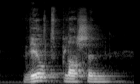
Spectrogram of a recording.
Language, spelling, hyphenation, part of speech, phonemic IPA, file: Dutch, wildplassen, wild‧plas‧sen, verb, /ˈʋɪltˌplɑ.sə(n)/, Nl-wildplassen.ogg
- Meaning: to urinate in a public space outside of regular toilet facilities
